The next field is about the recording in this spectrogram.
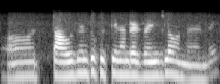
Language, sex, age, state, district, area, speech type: Telugu, female, 18-30, Telangana, Jayashankar, urban, conversation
